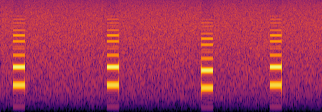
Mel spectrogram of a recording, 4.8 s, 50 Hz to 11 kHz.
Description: DTMF, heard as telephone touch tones, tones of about 180 ms. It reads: 9 9 5 9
